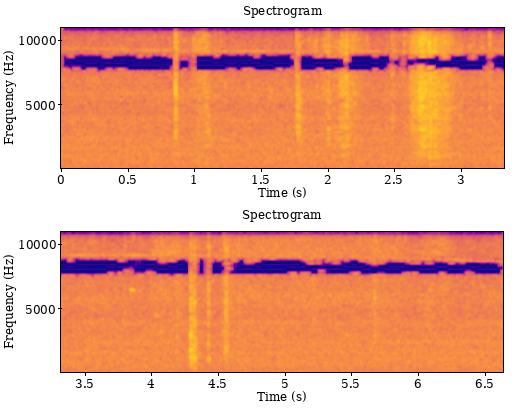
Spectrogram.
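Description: A steady low street rumble of idling vehicles, with a few sharp metallic clinks and scrapes as a firefighter's hand tool pokes through a pile of burnt garbage debris on the pavement. A brief rushing swish comes near the middle, and the sharpest clink about two-thirds of the way through.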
